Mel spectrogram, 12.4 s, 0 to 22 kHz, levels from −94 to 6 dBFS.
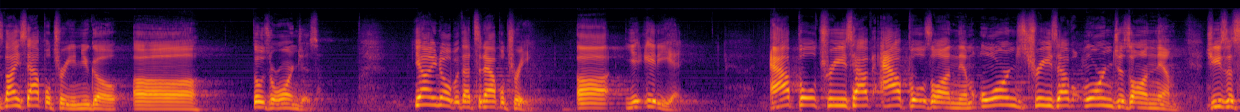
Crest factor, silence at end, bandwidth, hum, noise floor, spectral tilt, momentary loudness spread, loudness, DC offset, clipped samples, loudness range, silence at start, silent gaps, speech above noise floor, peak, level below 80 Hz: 18 dB; 0 s; 12.5 kHz; none; -52 dBFS; -5 dB/octave; 7 LU; -17 LUFS; under 0.1%; under 0.1%; 3 LU; 0 s; none; 35 dB; 0 dBFS; -56 dBFS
